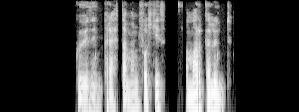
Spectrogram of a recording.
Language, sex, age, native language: Icelandic, male, 30-39, Icelandic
